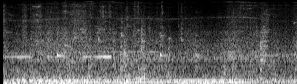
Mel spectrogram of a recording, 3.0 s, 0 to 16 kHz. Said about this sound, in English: Up on the slopes of the Upper Copeland Fan Restoration Project, a massive Caterpillar D9 earth mover works to recreate in months what took nature centuries.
